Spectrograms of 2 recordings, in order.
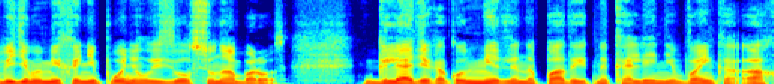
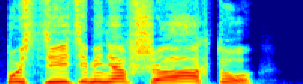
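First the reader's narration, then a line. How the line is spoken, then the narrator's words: Loud yelling. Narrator (Russian): Миха заорал на весь пляж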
